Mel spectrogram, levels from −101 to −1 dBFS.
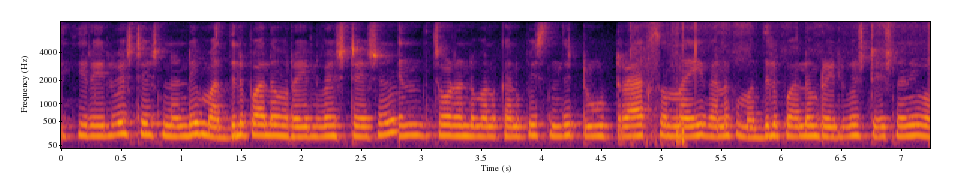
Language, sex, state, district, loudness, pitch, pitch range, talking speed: Telugu, female, Andhra Pradesh, Visakhapatnam, -28 LUFS, 205 Hz, 195-210 Hz, 150 wpm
